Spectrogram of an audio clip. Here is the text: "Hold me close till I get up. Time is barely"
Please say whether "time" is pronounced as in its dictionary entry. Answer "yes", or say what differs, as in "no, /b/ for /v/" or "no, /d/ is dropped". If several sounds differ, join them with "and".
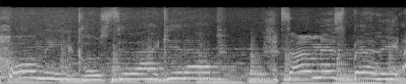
no, /s/ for /t/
